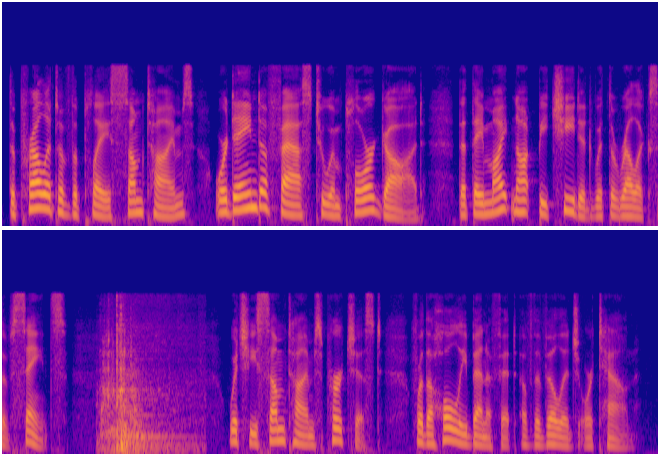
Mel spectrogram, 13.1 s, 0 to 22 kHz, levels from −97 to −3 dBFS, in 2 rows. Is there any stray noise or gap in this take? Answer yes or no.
yes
